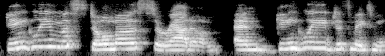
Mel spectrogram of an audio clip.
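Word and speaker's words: Ginglymostoma cirratum: i googled it to make sure i can pronounce it correctly it's gingly mystoma serratum and gingley just makes me laugh gingly seems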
